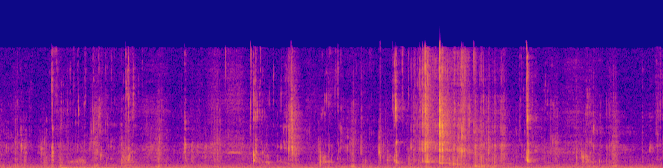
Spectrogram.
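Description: Crunching and chewing of crisp hard taco shells close to the microphone: scattered sharp crunches, with a burst of the loudest ones about three seconds in.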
